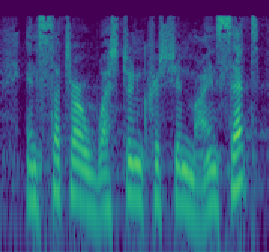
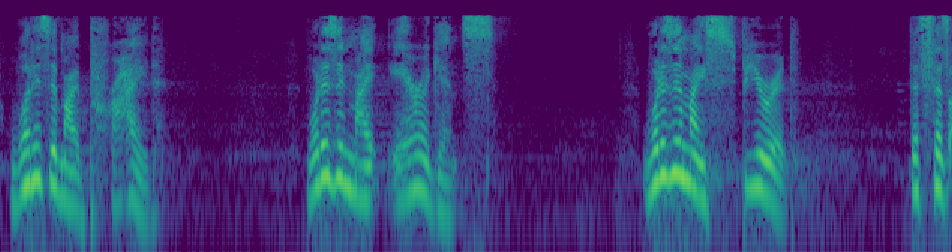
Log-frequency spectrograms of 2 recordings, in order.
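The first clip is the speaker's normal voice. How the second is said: gentle guided reflection, eyes closed. Acted. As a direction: bring the room into stillness. Leads reflection, close your eyes.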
